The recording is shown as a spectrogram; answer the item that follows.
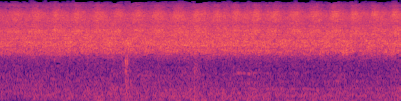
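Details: Bear cicadas massed in a great camphor tree at Daitokuji Park in Nagasaki, Japan, during summer; unbroken high-pitched hissing drone with a faint pulse, brief soft sounds beneath.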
